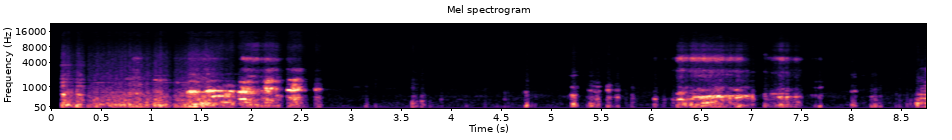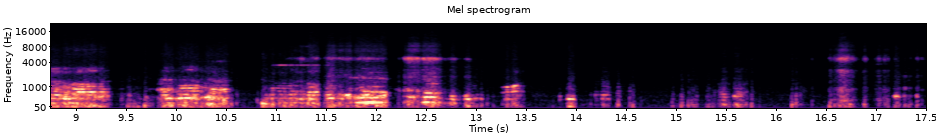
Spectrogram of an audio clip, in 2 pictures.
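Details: A dog-sat English Bulldog, possibly a bulldog mix, snores while sleeping in rough, rasping bursts separated by short quiet gaps.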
